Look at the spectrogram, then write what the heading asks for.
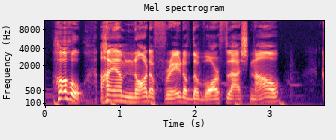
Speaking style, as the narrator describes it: cried Harald

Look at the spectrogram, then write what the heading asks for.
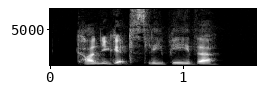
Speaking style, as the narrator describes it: said Susan

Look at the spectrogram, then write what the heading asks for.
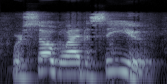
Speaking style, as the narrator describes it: Annie cried

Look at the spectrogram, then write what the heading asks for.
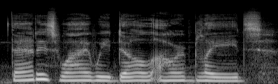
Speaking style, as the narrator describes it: Fiona sighed

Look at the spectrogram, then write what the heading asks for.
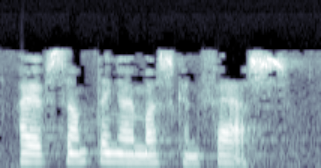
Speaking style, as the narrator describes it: said weakly

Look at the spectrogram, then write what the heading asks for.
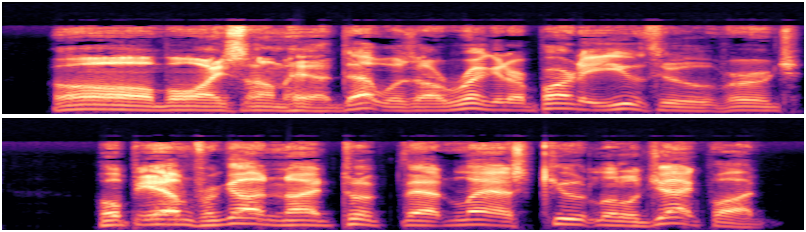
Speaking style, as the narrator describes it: Babbitt bellowed

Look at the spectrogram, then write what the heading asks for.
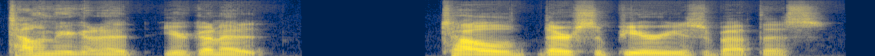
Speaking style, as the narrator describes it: I'm gonna whisper in Lewis's ear and say

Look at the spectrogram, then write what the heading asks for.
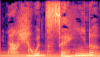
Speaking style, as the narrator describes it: she shouted in as high a whisper as she could afford

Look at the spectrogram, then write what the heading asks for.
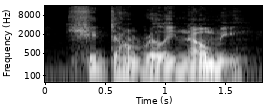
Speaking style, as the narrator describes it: Mia Moore moaned

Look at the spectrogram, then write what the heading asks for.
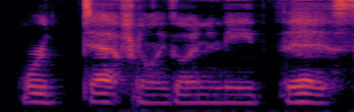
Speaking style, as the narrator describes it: muttered

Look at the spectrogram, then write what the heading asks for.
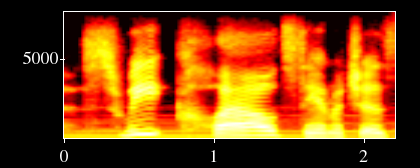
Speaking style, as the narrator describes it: Deli sighed

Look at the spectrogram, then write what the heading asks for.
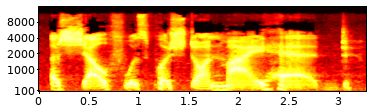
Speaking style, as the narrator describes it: He groans

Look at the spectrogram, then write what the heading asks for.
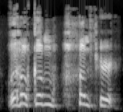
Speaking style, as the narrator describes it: the strange man said and chuckled

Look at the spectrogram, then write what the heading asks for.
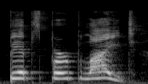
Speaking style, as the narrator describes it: I laughed

